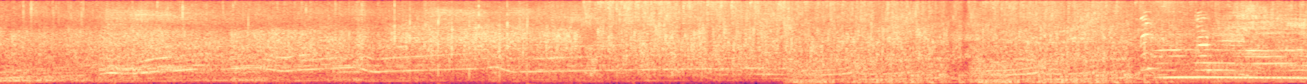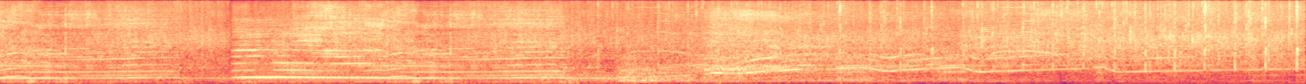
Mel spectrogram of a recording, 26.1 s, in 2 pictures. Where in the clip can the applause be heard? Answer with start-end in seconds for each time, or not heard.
0.0-26.0.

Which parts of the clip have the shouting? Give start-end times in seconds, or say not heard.
11.2-12.7.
